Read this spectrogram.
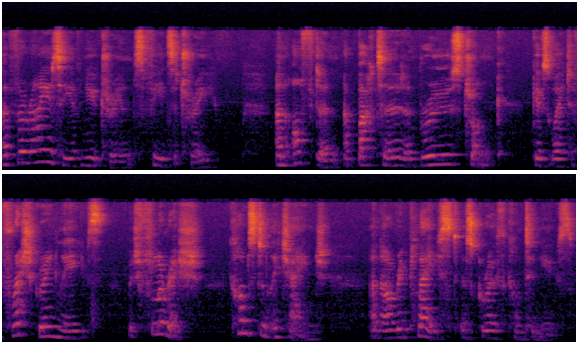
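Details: Adult woman; typical speech.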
